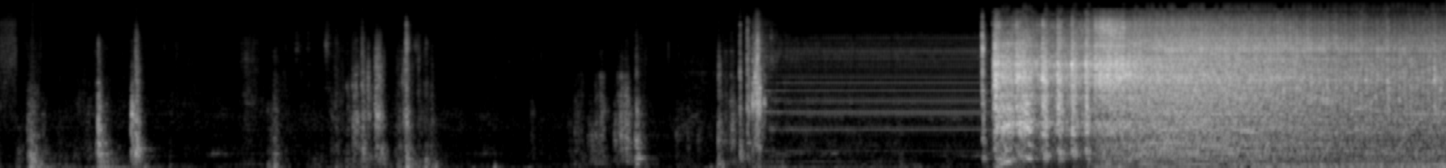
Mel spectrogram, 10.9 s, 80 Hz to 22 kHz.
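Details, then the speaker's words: 2009 Ford Focus 1.8 Duratec 125 hp flexifuel petrol, 179,000 km, ex-Sweden: handling clicks, quick crank and clean catch settling into a smooth, very quiet, even idle with no belt noise; healthy normal cold start and idle. "Mamy go chodzącego. Wszystko chodzi, jak widać, bardzo cicho, żadnych pasków nie słychać. Elegancko."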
